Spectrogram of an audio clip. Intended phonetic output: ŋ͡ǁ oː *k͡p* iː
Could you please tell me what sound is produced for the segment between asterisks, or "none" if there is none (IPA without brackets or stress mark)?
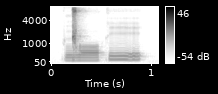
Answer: k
